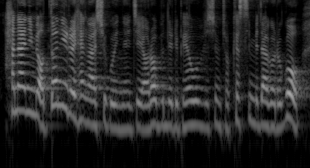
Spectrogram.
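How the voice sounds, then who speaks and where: A woman in her sixties, a pastor preaching a sermon in a church, telling personal stories in an animated, chatty way. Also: mid-range voice, very fast. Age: 60s. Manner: animated, chatty storytelling with acted-out quotes. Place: church sanctuary.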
